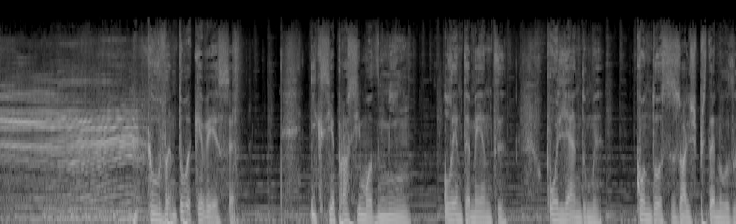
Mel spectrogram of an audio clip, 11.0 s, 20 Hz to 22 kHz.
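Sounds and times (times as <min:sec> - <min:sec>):
cow mooing: 0:00.0 - 0:02.3
speech: 0:02.3 - 0:03.7, 0:04.7 - 0:07.7, 0:08.3 - 0:11.0.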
